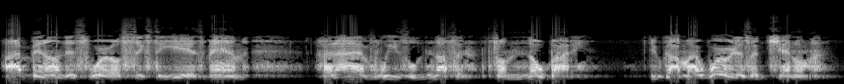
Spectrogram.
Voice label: conversation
